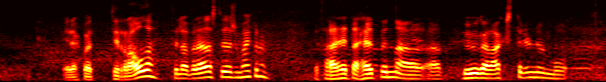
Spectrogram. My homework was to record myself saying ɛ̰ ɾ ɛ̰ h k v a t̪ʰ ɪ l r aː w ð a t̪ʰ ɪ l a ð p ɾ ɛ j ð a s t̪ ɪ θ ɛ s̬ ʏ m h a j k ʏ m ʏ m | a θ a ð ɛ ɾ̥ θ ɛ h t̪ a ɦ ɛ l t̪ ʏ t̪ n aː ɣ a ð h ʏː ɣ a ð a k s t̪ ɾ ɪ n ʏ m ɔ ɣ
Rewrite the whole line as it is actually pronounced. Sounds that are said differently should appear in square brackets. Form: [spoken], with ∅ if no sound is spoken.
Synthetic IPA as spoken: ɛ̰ ɾ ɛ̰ h k v a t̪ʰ ɪ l r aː w ð a t̪ʰ ɪ l a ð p ɾ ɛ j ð a s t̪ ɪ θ ɛ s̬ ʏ m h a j k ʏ [n] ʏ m | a θ a ð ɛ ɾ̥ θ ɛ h t̪ a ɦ ɛ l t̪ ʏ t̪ n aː [ð] a ð h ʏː ɣ a ð a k s t̪ ɾ ɪ n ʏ m ɔ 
